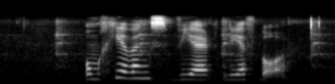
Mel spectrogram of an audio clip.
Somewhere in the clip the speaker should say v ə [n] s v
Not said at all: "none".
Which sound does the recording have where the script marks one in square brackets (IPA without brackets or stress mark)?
ŋ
